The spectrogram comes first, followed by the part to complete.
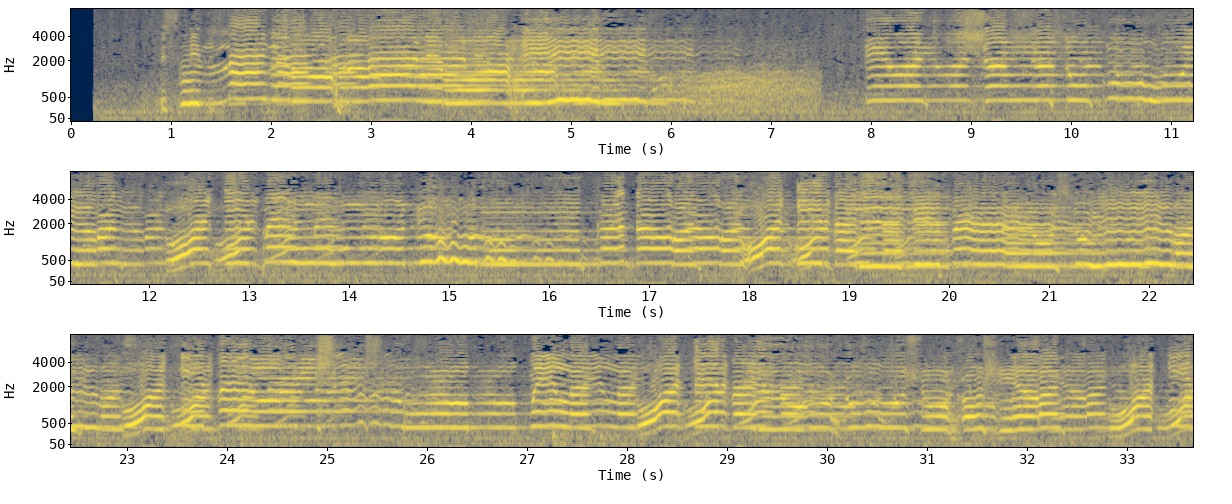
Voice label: تلاوت سوره تکویر; عبدالباسط

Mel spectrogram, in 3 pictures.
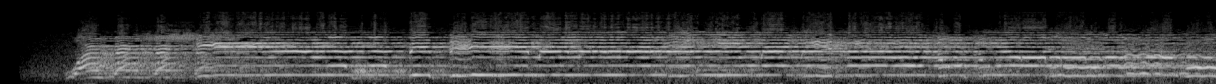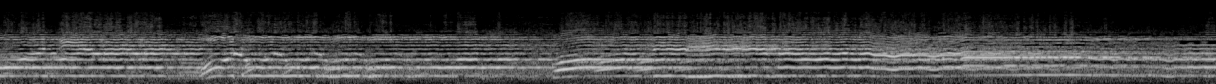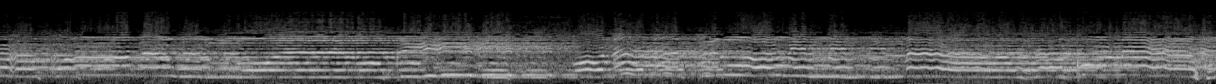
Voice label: تلاوت زیبای سوره حج; آیه 35; استاد عبدالباسط

